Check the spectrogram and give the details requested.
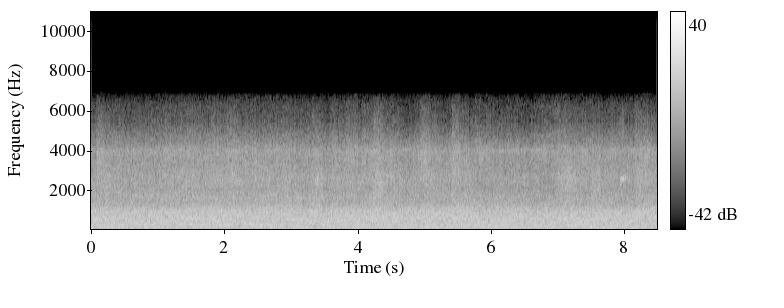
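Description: Passenger train running across a steel truss railway bridge, heard from an open carriage window: a steady, loud rushing noise of the wheels on the rails.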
